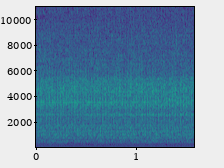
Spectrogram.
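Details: Cold Astra engine at idle: fast, light, even ticking knock over a hissy engine note; mechanics disagree on cause (bearing, piston slap, lifter, rod bearing, camshaft, water or oil pump), unconfirmed cold engine knock.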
